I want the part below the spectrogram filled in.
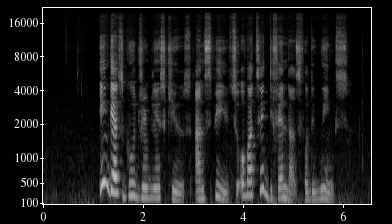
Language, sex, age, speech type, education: Nigerian Pidgin, female, 15-29, spontaneous, tertiary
